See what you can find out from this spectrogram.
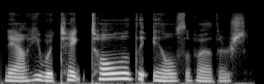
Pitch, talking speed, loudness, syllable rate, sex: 190 Hz, 225 wpm, -16 LUFS, 4.7 syllables/s, female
